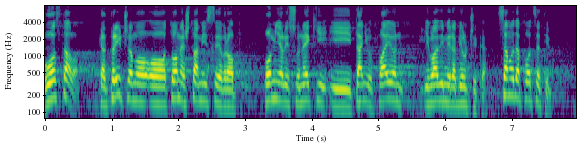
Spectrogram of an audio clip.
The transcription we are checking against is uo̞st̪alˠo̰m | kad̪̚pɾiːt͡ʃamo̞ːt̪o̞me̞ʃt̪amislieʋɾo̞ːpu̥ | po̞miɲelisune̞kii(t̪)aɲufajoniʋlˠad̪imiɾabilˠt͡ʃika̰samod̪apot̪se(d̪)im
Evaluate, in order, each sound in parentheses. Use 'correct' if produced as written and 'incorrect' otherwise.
correct, incorrect: t̪

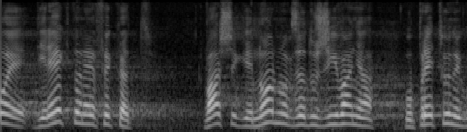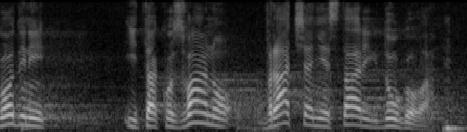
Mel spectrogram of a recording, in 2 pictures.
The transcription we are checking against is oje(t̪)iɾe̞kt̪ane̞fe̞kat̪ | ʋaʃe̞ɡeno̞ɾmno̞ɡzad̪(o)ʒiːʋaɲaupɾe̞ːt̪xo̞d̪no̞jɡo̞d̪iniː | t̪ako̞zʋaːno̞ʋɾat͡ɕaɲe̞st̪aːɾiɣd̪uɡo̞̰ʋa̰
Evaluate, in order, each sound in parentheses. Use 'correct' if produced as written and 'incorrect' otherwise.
incorrect: d̪, incorrect: u

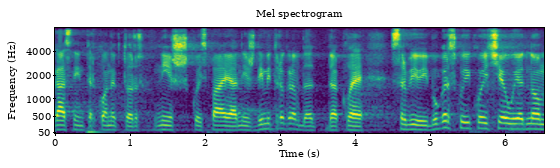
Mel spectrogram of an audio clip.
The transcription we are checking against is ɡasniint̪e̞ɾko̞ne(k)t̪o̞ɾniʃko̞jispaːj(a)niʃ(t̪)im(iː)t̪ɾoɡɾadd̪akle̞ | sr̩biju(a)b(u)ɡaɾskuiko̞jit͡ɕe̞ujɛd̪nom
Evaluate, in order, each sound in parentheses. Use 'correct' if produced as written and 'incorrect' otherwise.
correct, correct, incorrect: d̪, incorrect: i, incorrect: i, correct

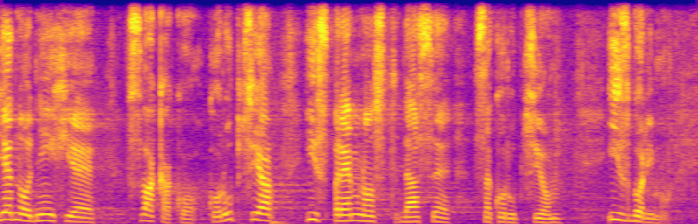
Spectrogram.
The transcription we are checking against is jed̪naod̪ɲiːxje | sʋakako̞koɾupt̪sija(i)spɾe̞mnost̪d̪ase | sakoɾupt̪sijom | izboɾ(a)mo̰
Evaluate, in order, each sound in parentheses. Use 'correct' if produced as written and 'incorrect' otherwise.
correct, incorrect: i

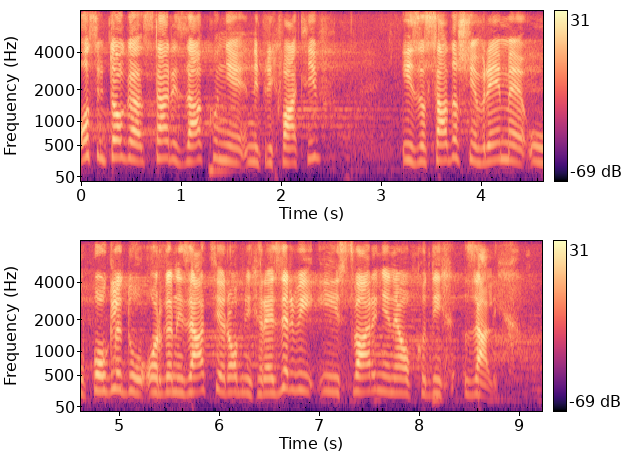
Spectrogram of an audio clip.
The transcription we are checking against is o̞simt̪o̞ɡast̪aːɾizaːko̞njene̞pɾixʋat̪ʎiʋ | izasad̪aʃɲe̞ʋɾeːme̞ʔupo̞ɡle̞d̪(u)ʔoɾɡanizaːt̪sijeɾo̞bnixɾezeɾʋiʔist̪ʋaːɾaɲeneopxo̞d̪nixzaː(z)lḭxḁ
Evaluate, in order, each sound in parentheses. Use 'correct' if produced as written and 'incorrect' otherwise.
correct, incorrect: none

